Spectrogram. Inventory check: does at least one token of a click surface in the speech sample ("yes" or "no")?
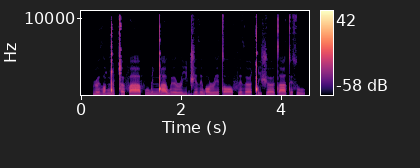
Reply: yes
